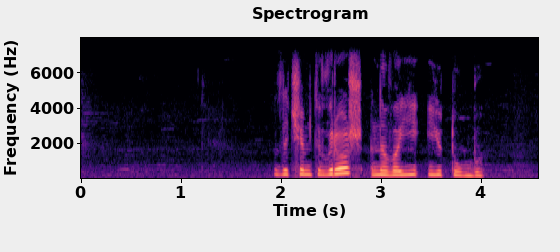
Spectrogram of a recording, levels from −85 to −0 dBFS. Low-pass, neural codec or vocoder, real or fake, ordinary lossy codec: 7.2 kHz; none; real; none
